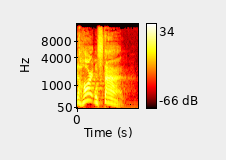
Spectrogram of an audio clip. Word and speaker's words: Hartenstein: Yeah, I said it correctly. I ain't say Frankenstein. I said Hartenstein because the boy got heart.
